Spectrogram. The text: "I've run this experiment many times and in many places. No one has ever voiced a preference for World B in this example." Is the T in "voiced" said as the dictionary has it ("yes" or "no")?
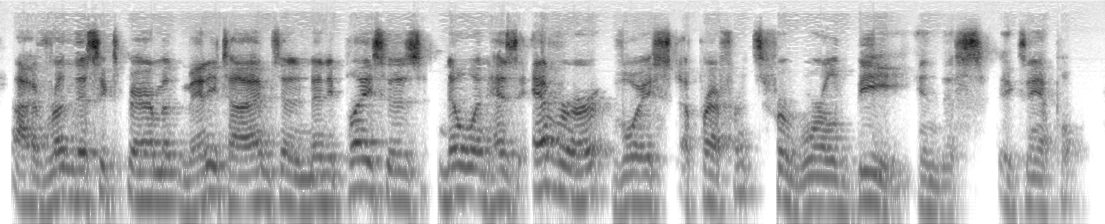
yes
